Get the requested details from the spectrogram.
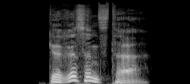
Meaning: inflection of gerissen: 1. strong/mixed nominative masculine singular superlative degree 2. strong genitive/dative feminine singular superlative degree 3. strong genitive plural superlative degree
- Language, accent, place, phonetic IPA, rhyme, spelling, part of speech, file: German, Germany, Berlin, [ɡəˈʁɪsn̩stɐ], -ɪsn̩stɐ, gerissenster, adjective, De-gerissenster.ogg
